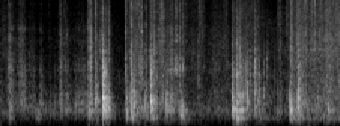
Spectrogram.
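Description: Cardboard box and packing paper being handled: a run of knocks and rustles as the box lid is lifted, the tissue packing paper is pulled out and parts are dug out of the box.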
